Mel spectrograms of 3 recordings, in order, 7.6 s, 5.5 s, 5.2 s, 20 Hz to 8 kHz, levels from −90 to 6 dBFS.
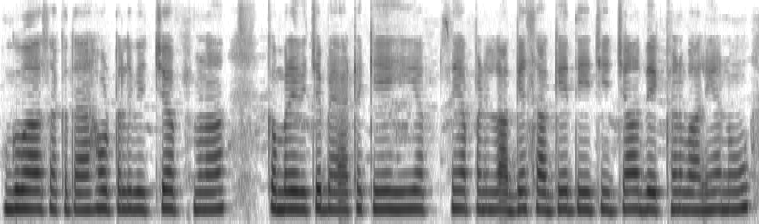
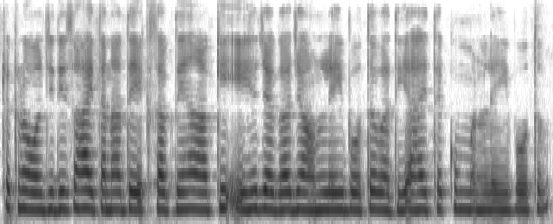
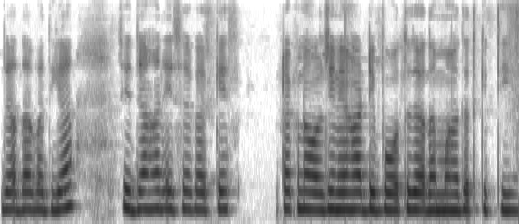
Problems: none marked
